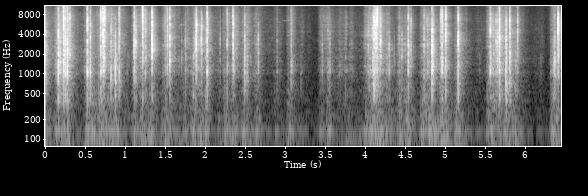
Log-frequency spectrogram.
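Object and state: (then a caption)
Plastic air-column packaging bag. Fingertips with short nails tap and scratch across a flat, hand-sized, clear plastic inflatable air-column cushion bag lying on a wooden table, with a folded white item resting untouched beside it. The result is a run of bright, sharp crinkling bursts with quick, dry decays and brief near-silent pauses between clusters.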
